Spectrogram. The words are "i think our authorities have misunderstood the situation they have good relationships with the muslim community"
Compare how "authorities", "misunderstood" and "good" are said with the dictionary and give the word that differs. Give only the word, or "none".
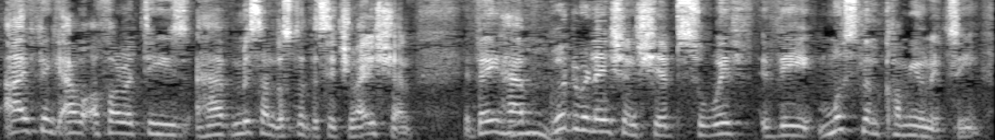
none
